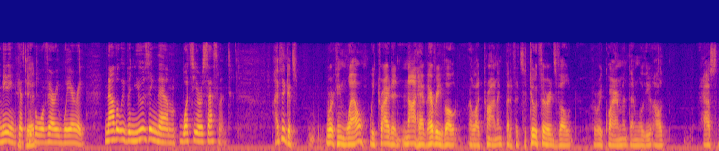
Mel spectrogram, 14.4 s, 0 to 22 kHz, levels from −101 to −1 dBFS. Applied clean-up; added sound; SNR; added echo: none; none; none; none.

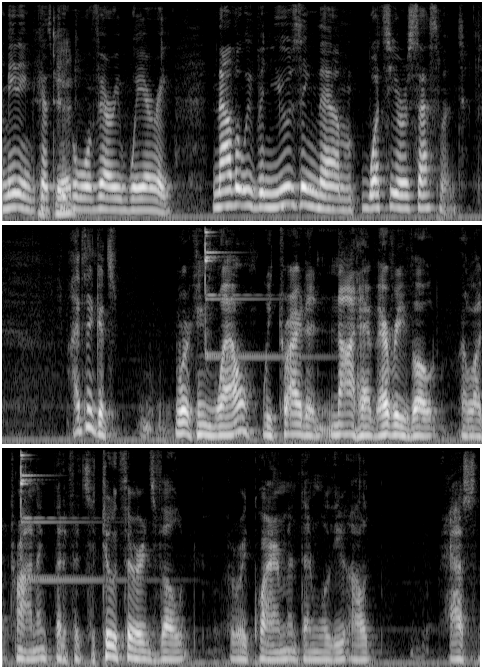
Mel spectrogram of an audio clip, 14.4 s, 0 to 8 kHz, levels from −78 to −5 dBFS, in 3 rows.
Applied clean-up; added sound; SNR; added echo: none; Chink, clink; 14 dB; none.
